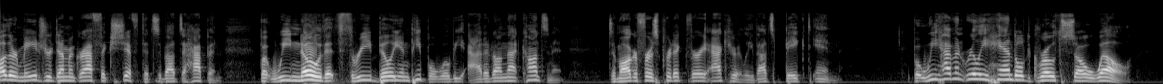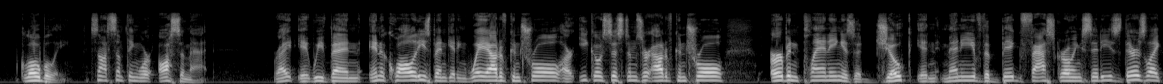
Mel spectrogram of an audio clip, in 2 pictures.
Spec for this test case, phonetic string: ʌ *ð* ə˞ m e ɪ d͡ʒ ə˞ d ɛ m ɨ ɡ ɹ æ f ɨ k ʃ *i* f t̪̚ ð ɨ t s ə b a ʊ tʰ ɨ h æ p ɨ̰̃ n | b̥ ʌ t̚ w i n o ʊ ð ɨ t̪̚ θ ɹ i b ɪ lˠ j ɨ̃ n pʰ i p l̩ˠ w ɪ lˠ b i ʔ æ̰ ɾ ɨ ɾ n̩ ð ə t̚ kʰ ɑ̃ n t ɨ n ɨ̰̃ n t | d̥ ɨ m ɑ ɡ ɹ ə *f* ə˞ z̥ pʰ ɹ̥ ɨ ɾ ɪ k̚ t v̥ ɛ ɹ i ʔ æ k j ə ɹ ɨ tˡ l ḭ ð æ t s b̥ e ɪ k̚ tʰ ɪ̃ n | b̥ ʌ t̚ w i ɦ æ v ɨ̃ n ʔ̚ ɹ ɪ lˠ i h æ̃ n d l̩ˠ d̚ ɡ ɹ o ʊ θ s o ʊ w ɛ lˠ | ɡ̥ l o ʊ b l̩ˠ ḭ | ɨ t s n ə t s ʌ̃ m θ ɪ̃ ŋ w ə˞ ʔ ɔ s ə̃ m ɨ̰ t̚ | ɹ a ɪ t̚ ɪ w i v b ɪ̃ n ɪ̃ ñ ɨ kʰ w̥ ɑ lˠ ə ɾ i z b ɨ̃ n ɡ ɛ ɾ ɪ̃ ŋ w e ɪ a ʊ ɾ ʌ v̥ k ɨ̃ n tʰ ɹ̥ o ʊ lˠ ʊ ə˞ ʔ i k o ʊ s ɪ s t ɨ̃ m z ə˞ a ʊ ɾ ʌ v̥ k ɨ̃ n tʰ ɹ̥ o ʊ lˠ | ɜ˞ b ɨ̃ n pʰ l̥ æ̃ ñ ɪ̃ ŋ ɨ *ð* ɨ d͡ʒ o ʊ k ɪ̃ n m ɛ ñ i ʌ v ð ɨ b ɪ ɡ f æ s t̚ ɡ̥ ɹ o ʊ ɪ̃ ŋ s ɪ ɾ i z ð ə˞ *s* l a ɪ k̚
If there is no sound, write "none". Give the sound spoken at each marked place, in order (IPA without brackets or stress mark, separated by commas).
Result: ð, ɪ, f, z, z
